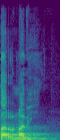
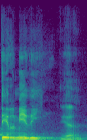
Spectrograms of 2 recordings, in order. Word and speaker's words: Tirmidzi: kota sebuah daerah dan ada yang kemudian membacanya tarmid ada turmul ada tirmid jadi ada sebagian dalam mengatakan Imam tarmadi ada yang mengatakan Imam turmuzi ada yang mengatakan Imam Tirmidzi walaupun yang masyhur adalah Imam Tirmidzi dan itu yang dikuatkan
